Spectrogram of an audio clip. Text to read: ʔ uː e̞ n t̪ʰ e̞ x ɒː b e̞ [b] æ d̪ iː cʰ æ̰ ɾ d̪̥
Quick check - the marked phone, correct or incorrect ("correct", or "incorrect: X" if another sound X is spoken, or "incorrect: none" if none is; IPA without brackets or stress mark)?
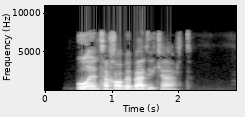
correct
